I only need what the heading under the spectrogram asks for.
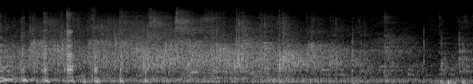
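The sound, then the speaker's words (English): A crowd claps steadily for several seconds, a dense patter of many hands at moderate loudness, with a few louder claps and faint voices mixed in. “can clap if you want to.”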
